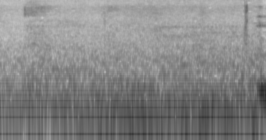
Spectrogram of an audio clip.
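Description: A low, steady rumble with no speech, growing slightly louder over the two seconds.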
